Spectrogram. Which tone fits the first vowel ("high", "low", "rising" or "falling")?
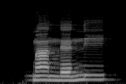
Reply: high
